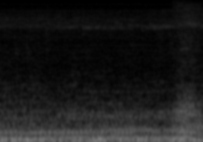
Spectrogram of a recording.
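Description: Steady low rumble of background noise, with no other clear event.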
